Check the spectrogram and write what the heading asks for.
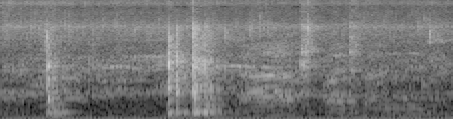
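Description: Chopped onion and garlic sizzling in oil in an aluminium pot at the start of a sauté, with a few sharp taps of a spatula against the metal.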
